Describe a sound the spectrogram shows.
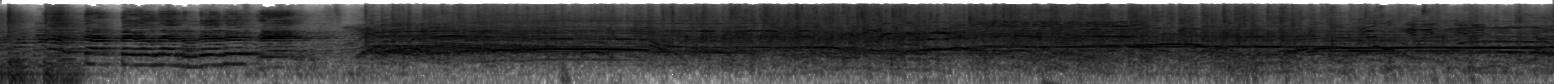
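A band plays loud electric guitars and drums in a live room.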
